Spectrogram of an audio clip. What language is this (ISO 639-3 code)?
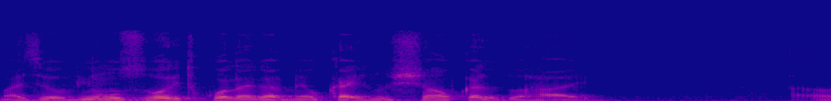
por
